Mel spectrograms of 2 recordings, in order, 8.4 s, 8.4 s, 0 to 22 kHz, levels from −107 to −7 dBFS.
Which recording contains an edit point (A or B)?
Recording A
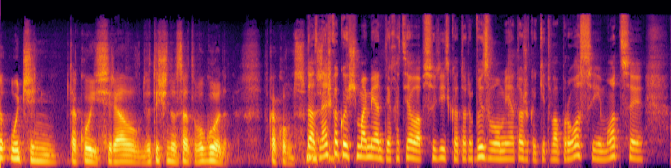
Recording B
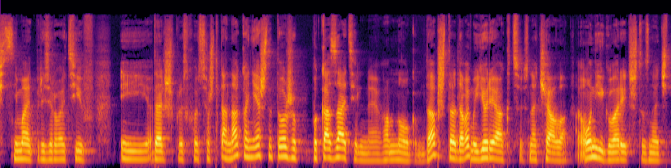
B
